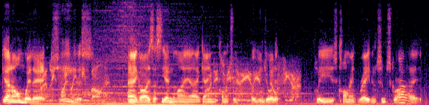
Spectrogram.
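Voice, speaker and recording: A man's voice: deep voice, animated, normal speed, music in the background, rough recording. A young British man giving casual, rambling commentary over his own gameplay, sarcastic about players who camp. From United Kingdom. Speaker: gaming commentator. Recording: game gunfire underneath.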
